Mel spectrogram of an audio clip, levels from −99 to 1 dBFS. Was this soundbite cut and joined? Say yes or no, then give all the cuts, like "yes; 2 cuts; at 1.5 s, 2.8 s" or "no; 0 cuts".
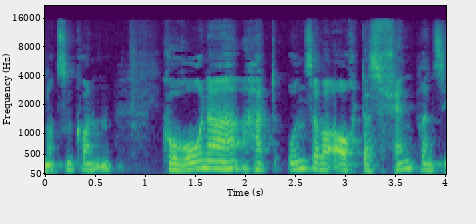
no; 0 cuts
